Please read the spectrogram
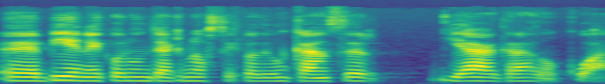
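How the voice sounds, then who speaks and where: A woman speaks in a bright, sharp tone. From Bolivia. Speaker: widow sharing her grief story. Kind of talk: testimony.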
